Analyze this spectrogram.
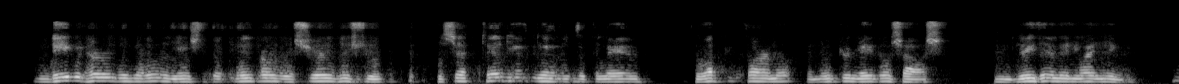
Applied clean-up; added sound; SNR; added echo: neural mask model DeepFilterNet 3.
